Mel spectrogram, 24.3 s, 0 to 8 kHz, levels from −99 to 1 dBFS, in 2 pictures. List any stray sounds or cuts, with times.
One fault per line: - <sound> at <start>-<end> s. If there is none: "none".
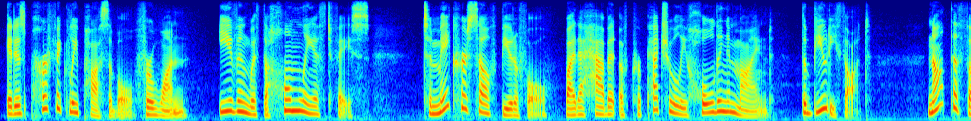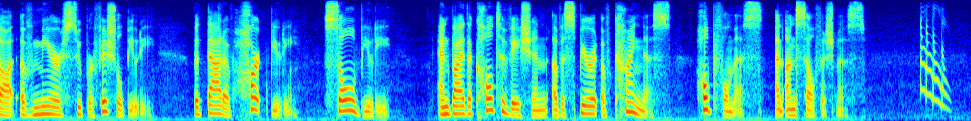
- chirp at 23.6-24.0 s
